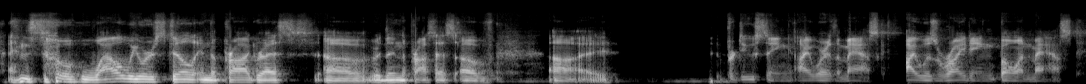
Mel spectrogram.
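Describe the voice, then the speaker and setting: A man's voice: sits low, a bit bright. A man who writes songs, talking in a casual interview with frequent restarts and fillers. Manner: halting, many restarts and fillers. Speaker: songwriter guest.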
